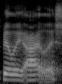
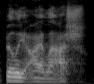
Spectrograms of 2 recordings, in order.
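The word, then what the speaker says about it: Billie Eilish: I developed a huge Billy eyelish Obsession like okay valid unhealthy but you did pronounce her name wrong it's Billy eyelash Oh Billy eyelash sorry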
